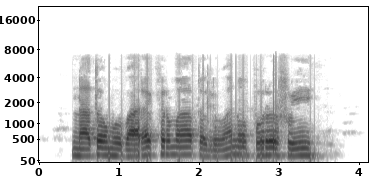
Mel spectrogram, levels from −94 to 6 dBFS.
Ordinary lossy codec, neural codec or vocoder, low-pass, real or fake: AAC, 48 kbps; none; 7.2 kHz; real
